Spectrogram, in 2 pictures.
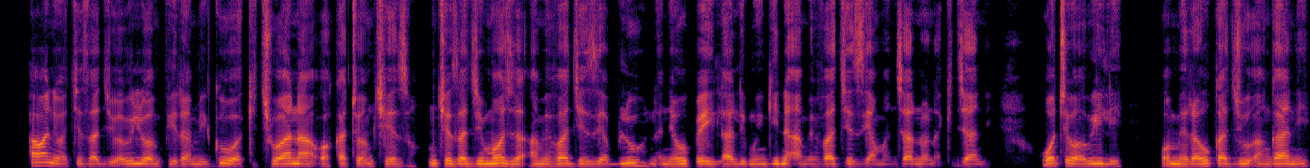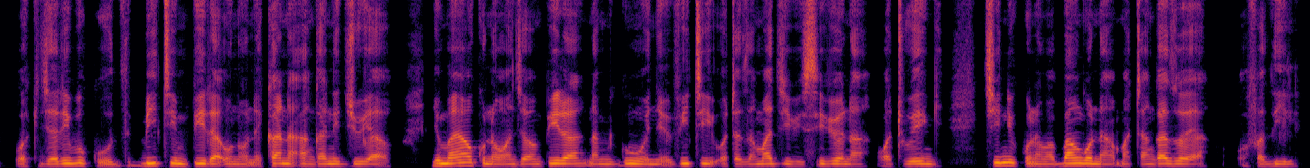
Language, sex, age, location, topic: Swahili, male, 18-24, Kisumu, government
